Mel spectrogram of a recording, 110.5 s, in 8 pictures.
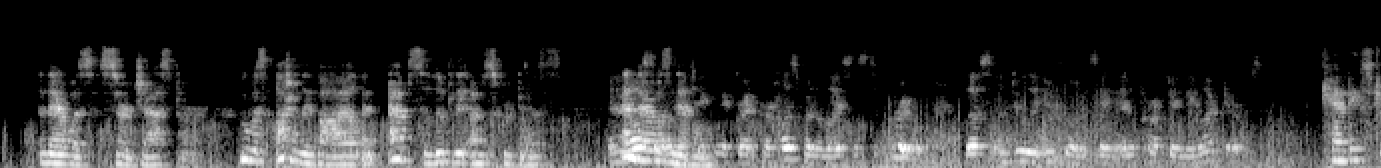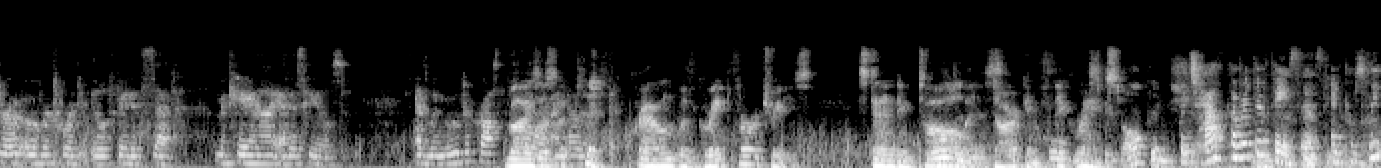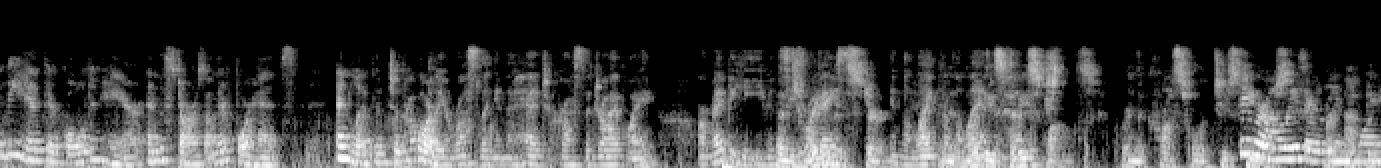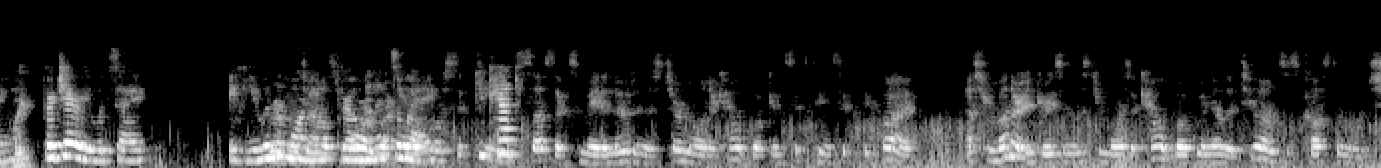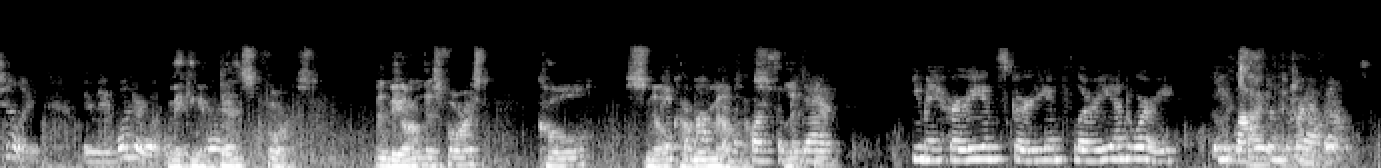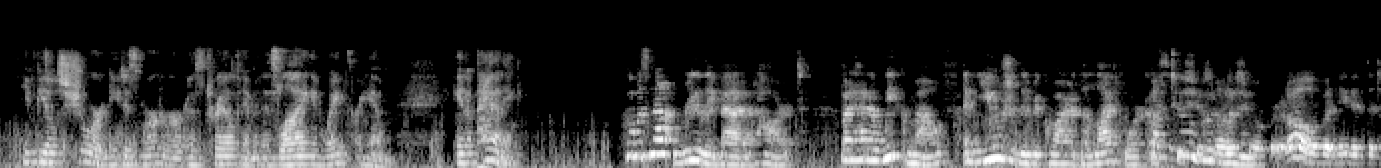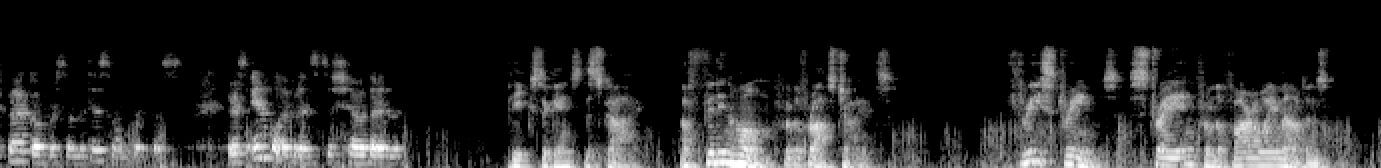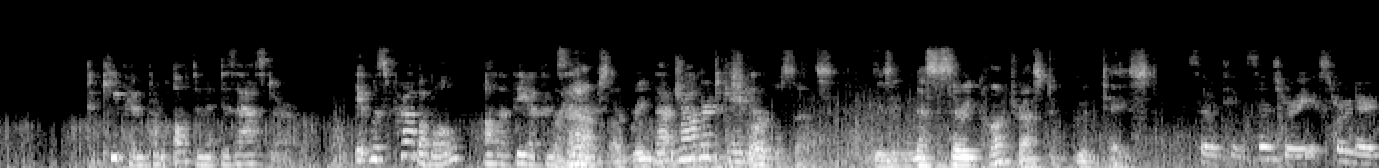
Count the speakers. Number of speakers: nine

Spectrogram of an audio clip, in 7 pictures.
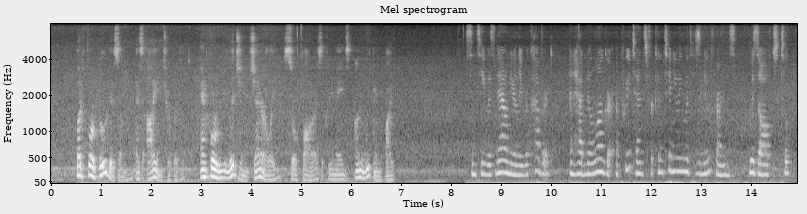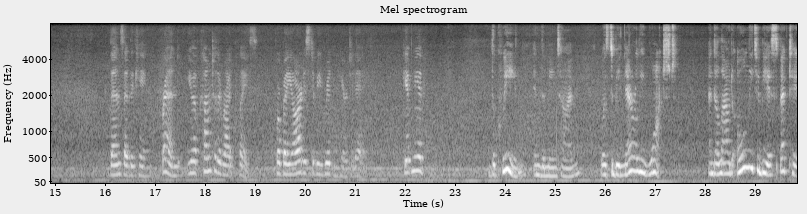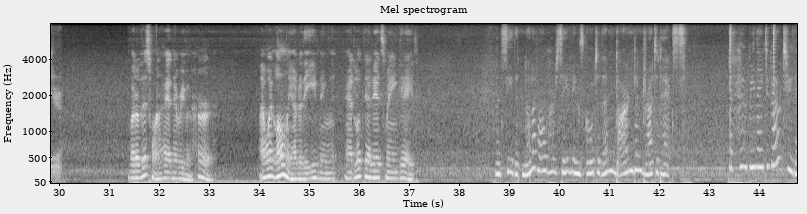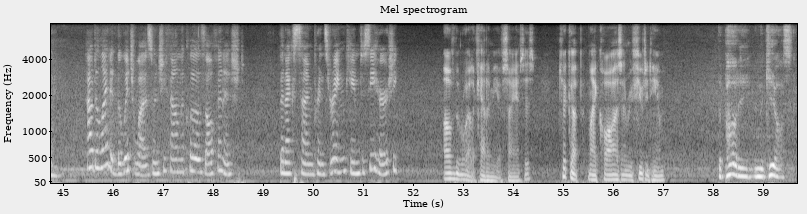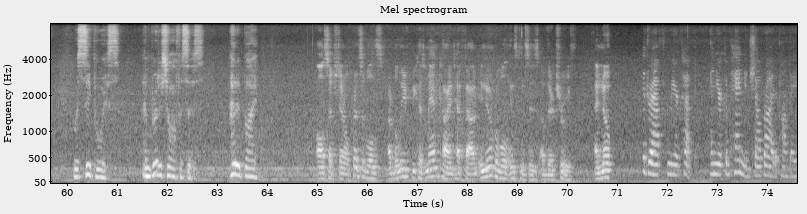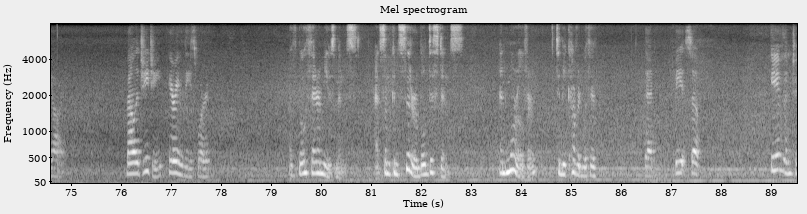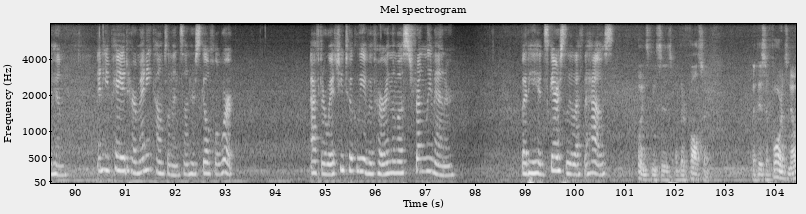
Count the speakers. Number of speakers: ten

